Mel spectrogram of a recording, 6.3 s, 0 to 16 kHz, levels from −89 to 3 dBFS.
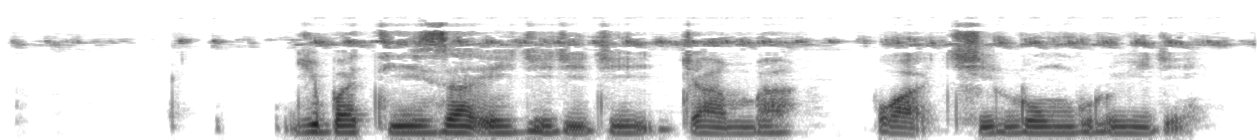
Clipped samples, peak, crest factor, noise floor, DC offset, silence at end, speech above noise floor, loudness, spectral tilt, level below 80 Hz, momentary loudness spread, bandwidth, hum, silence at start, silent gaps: under 0.1%; -4 dBFS; 20 dB; -56 dBFS; under 0.1%; 0.15 s; 33 dB; -23 LUFS; -4 dB/octave; -66 dBFS; 21 LU; 9.6 kHz; none; 0.05 s; none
